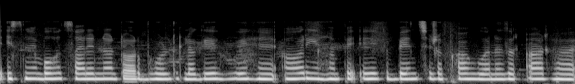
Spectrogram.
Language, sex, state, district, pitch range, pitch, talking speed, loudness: Hindi, female, Jharkhand, Ranchi, 245-255 Hz, 255 Hz, 220 wpm, -13 LUFS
